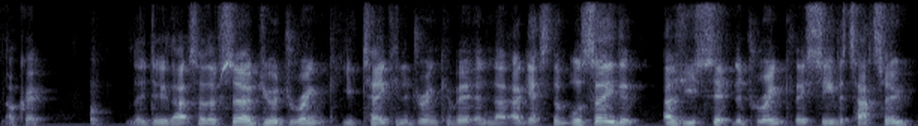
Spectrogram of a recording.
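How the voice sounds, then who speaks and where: A man's voice: fairly low pitch, fast, a bit bright. A man narrating as game master of a tabletop role-playing game, describing scenes with frequent restarts.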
